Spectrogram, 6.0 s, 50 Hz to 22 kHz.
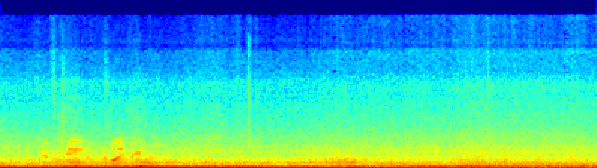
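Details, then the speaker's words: Wanderlodge bus with Detroit 6V92TA two-stroke diesel after main bearing and turbo boost work; boost 15 to 17 climbing hard under load, short resonator exhaust; deep steady even drone, no knocks or misses; healthy engine. "is this thing straight piped no it's got a short resonator on it but it's getting to a point where it's borderline too loud especially at 5am when you're leaving early"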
